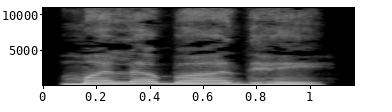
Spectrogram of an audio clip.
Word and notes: ಮೂಲಭೂತ: mūla bhūta

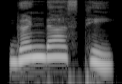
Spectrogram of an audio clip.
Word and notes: ಗಂಡಾಸ್ಥಿ: kannada

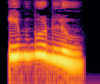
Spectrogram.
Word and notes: ಇಬ್ಬುಡ್ಲು: ibbuḍlu

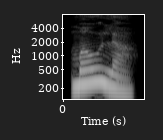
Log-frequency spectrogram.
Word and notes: ಮೌಲ: Kannada

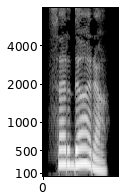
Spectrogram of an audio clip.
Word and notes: ಸರ್ದಾರ: sardāra

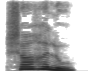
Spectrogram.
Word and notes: ಶಾಹಲು: kannada

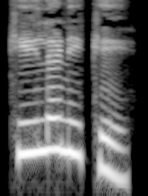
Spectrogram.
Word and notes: ಗೊಲ್ಲಣಿಗೆ: gollaṇige

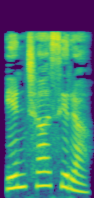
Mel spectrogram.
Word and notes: ಎಣ್ಛಾಸಿರ: kannada

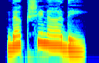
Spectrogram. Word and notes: ದಕ್ಷಿಣಾದಿ: dakṣiṇādi

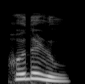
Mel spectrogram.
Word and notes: ಹೊದಳು: hodaḷu

